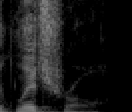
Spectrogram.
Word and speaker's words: Littrell: very proud literal yeah literal like literally is it really is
